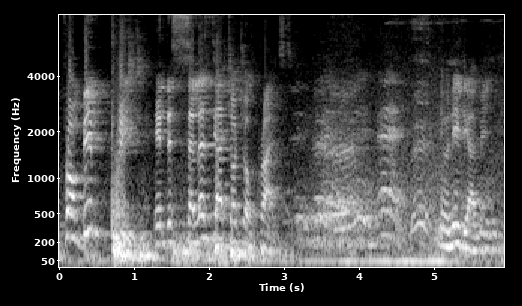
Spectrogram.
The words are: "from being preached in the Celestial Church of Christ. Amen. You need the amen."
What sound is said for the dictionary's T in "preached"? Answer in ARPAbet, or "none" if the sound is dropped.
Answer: T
